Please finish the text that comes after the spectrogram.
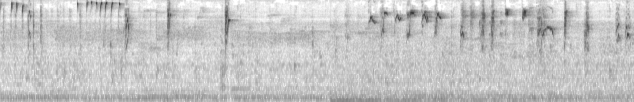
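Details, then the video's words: Sunbird, called kolibri ninja, from a training recording for caged birds: a quick high trill, scattered sharp chips, then a lively run of high whistled notes. "Isian Tembakan Suara masteran kolibri ninja konin Gacor Tajam"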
